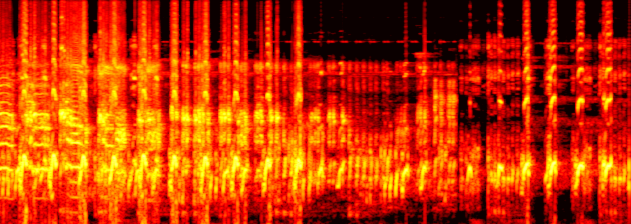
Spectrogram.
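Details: Lure recording of White-breasted waterhen calls for attracting the bird: rapid repeated rising croaks, about two per second, busy and overlapping at first, then thinning into clearer separate notes.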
